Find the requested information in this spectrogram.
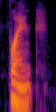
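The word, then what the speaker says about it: Phranque: Frank. Frank? But it's not spelled like the way you're thinking.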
